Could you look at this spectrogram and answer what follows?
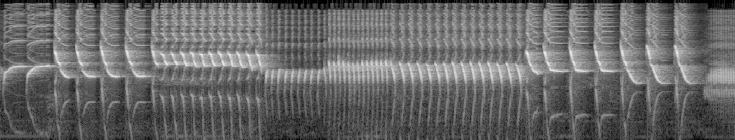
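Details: Tutor song for young and untrained canaries from a bottle-green canary in strong voice: sharp repeated down-slurred chirps, a long rapid rolling trill that steps down in pitch, then more spaced chirps and a closing buzz.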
